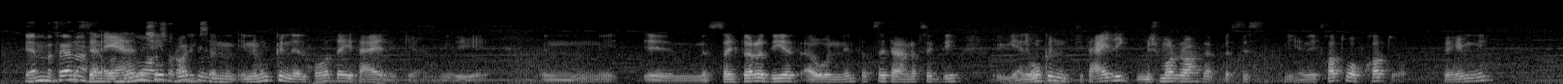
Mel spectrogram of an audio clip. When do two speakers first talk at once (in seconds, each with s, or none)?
0.7 s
